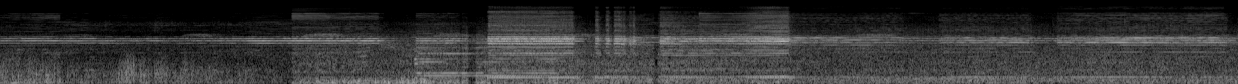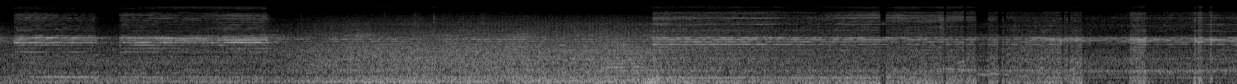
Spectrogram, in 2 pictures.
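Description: Vehicle horns sounding in long, held blasts over the running engines of road traffic and tractors; the loudest blasts come about five to eight seconds in, with more held horn notes later.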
